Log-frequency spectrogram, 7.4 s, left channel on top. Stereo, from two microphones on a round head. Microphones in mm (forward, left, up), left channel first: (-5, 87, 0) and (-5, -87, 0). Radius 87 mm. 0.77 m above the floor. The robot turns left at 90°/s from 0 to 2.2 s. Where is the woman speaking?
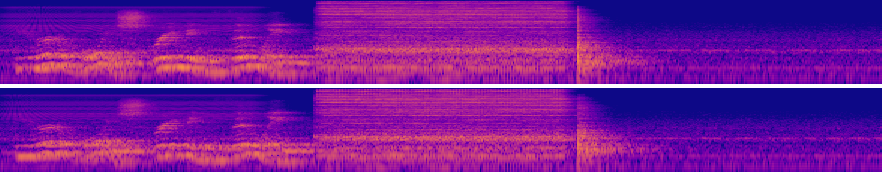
170° right, 3 m; by 2.5 s 5° left, 3 m.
